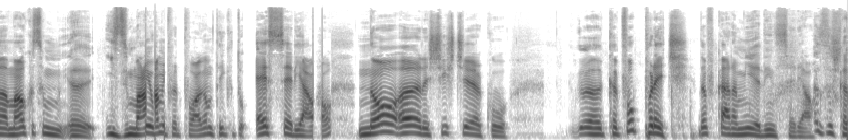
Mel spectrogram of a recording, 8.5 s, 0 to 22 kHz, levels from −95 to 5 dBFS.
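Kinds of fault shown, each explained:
Frames out of order: two adjacent blocks of coded audio reached the decoder in swapped sequence and were played back that way, so a short stretch of speech runs with its halves exchanged. It happens at 1.47–1.65 s and again at 3.14–3.32 s, each swap spanning roughly two blocks of about 93 ms. Each sounds like a brief garbled flutter, and no time is lost overall.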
